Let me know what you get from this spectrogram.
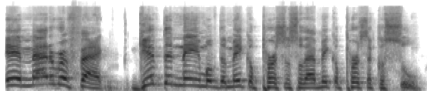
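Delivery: normal talking voice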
